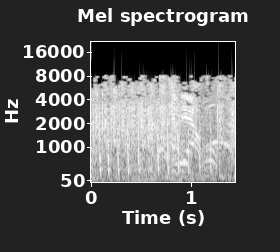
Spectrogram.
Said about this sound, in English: It was just after 10 p.m. 2 years ago when the gunfire started.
